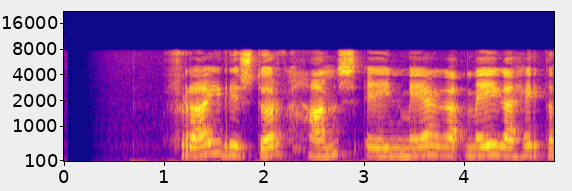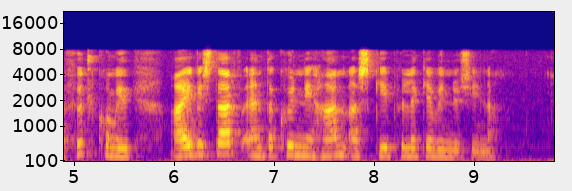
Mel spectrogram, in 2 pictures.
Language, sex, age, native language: Icelandic, female, 50-59, Icelandic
